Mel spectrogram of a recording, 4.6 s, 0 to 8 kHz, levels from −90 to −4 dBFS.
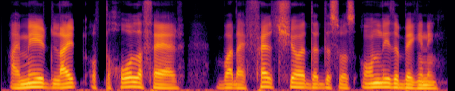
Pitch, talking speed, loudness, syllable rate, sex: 120 Hz, 225 wpm, -18 LUFS, 5.9 syllables/s, male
